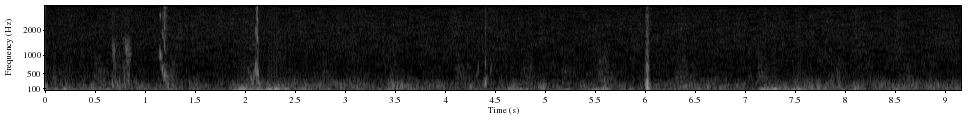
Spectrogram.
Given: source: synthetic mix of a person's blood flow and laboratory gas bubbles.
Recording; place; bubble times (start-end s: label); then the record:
Doppler ultrasound of blood flow; subclavian vein
0.66-0.87 s: bubbles
1.14-1.29 s: bubbles
2.02-2.18 s: bubbles
4.22-4.47 s: bubbles
From the record:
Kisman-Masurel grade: 121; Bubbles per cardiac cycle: 1 to 2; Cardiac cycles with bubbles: 10 to 50%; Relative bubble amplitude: barely perceptible (0.100 to 0.250); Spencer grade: 2 (many but less than half of the cardiac periods contain bubble signals, singularly or in groups); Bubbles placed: anywhere in the cardiac cycle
